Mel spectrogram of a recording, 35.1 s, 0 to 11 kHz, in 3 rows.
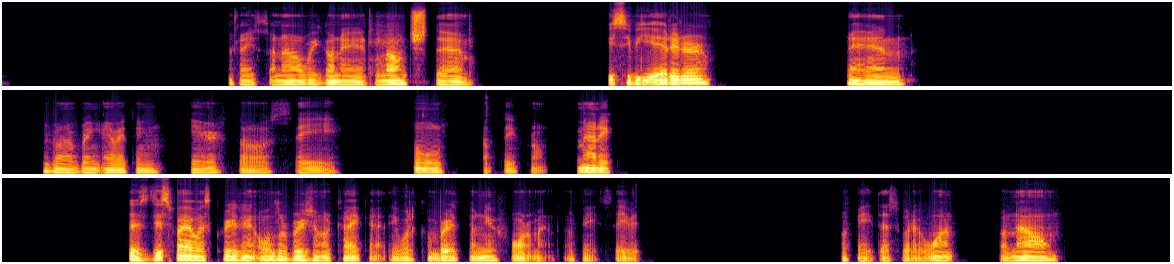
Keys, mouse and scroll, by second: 8.2-10.2 scroll down 2, 10.2-11.0 scroll down 1, 11.0-11.7 scroll up 1, 11.7-12.2 scroll down 1, 12.2-13.2 scroll up 1, 15.7 click, 16.7 click, 20.4 click, 20.9 click, 21.2-21.7 scroll down 4, 22.1-22.7 scroll, 22.7-23.2 scroll, 24.4 scroll, 30.2-35.0 drag.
